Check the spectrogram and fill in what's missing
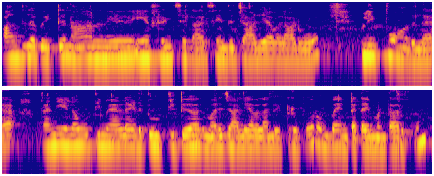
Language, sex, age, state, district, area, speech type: Tamil, female, 18-30, Tamil Nadu, Tiruvarur, rural, spontaneous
